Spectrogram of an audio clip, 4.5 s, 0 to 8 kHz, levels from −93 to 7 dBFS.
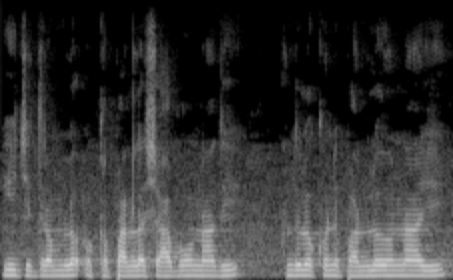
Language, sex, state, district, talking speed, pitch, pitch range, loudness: Telugu, male, Telangana, Mahabubabad, 130 wpm, 145 Hz, 140-150 Hz, -18 LUFS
